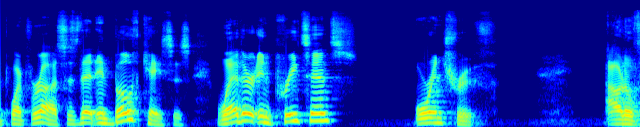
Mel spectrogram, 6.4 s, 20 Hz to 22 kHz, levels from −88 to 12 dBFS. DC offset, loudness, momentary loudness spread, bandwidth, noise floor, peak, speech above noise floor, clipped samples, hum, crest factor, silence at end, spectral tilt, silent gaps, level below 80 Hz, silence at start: under 0.1%; -27 LUFS; 16 LU; 14.5 kHz; -77 dBFS; -14 dBFS; 50 dB; under 0.1%; none; 14 dB; 0 s; -5.5 dB/octave; none; -68 dBFS; 0 s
